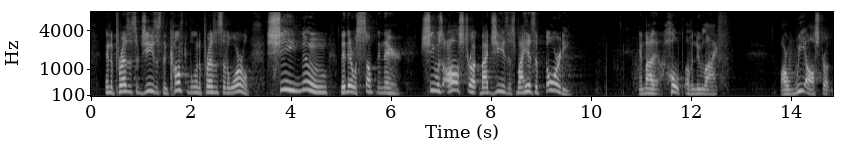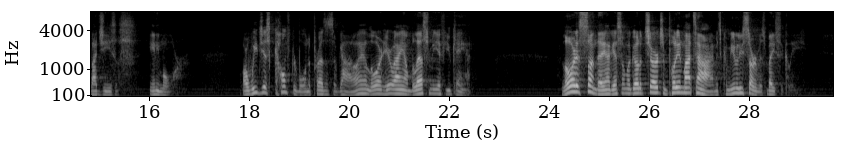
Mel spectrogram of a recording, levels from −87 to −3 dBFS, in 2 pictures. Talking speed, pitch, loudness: 170 wpm, 150 Hz, -34 LUFS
